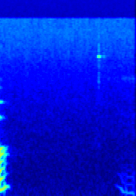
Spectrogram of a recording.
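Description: A few faint computer-keyboard keystrokes in a quiet pause.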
